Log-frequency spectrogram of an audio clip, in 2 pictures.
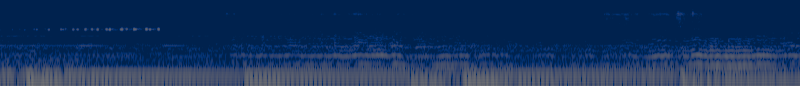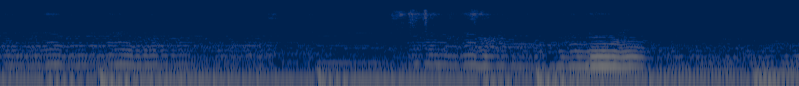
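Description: Near silence: a faint, low buzzing hum, with a few faint clicks.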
